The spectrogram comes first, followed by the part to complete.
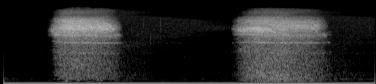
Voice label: sigma, ntgreek alphabet phoneme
